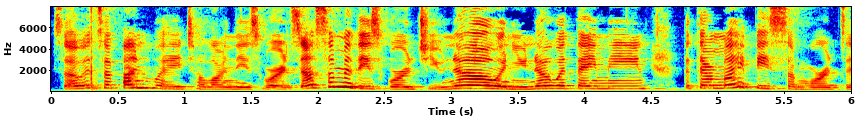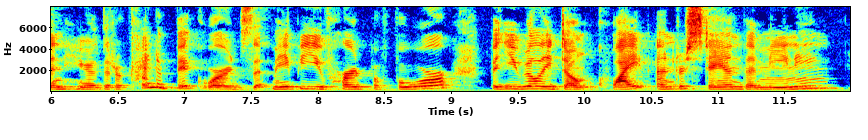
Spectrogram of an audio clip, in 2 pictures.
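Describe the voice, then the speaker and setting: A woman's voice: a little high, expressive, moderate pace, hardly any pauses. A woman hosting a children's story time, reading a picture book aloud and explaining it with questions to the young listeners.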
